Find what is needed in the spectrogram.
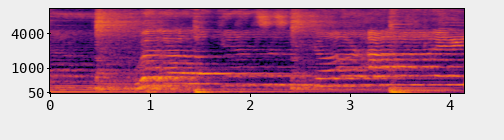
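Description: A woman singing karaoke into a microphone over a music backing track with sustained bass notes.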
